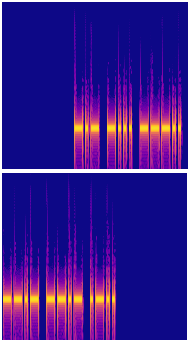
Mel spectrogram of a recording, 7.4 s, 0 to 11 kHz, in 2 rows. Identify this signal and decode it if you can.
Morse code, heard as a keyed tone, about 22 wpm, 700 Hz. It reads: KB8QQL
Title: Speed Racing - USA 2x3 Call Signs 22wpm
